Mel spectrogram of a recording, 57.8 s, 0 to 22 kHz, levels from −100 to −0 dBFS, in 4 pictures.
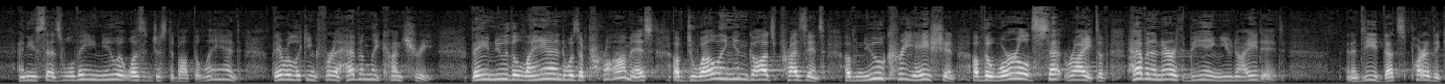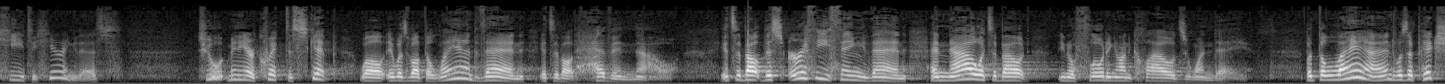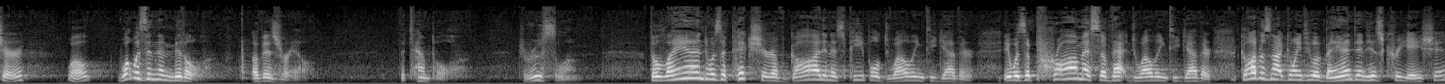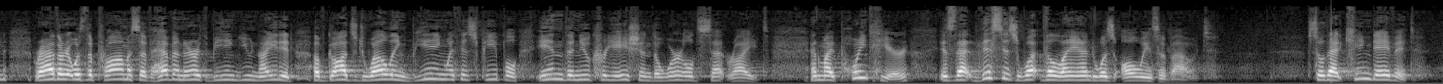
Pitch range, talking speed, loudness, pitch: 190-260 Hz, 185 wpm, -21 LUFS, 215 Hz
